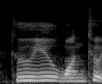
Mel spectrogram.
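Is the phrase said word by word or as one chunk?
word by word. The words are said separately, without natural rhythm. The speaker calls it wrong. "이렇게 하는 게 아니라"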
